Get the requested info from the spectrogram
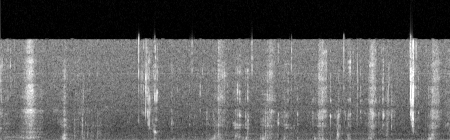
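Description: Close-miked chewing of a mouthful of quinoa salad with cucumber, cherry tomato and corn: soft, wet crunches and mouth clicks scattered through, a little sharper near the end.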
